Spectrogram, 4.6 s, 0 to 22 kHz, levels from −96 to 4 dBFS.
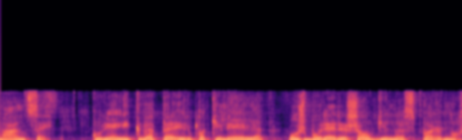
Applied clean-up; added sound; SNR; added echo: neural separator model SepFormer DNS4.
